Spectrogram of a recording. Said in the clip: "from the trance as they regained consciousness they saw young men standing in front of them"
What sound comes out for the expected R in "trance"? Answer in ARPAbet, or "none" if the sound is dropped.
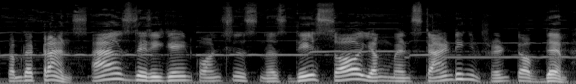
R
